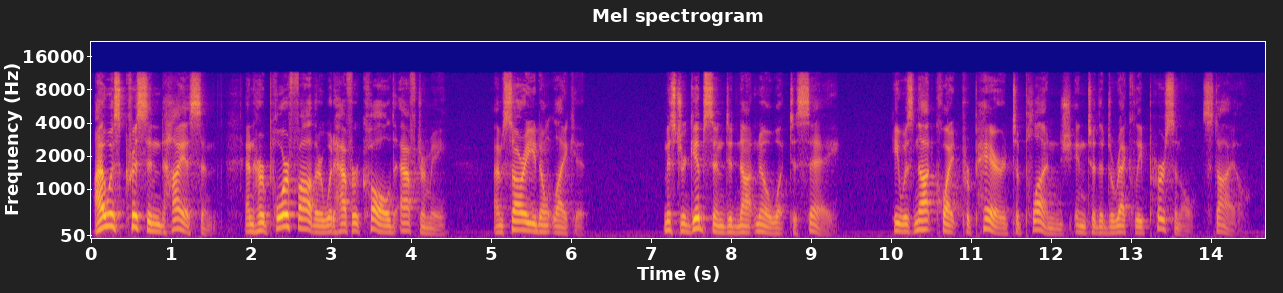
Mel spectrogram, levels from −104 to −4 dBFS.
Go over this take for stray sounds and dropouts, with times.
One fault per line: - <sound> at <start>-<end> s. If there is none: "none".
none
